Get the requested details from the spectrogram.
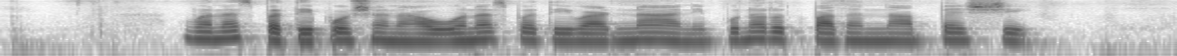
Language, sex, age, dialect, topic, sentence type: Marathi, female, 25-30, Northern Konkan, agriculture, statement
